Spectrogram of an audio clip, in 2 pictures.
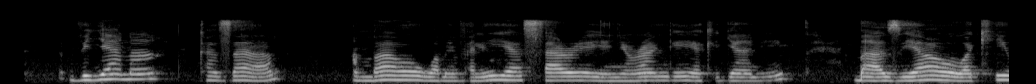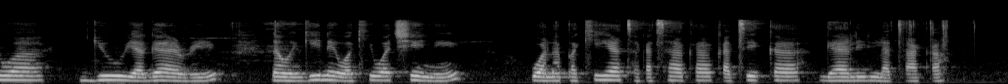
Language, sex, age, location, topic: Swahili, female, 25-35, Dar es Salaam, government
